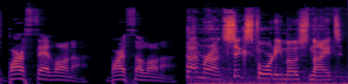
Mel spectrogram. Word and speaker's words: Barcelona: Is that how you say it? It's procedure. Barcelona. Isn't that how they say it? I know in most Spanish countries, a C is just a C. But it's Barcelona.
